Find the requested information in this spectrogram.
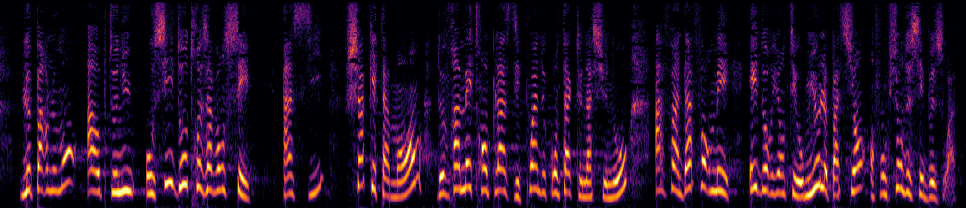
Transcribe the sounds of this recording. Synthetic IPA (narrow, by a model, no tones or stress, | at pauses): ləpaʁləmɑ̃aɔpt̪ənyosid̪ot̪χəzavɑ̃se | ɛ̃siʃaket̪amɑ̃bʁəd̪əvʁamɛt̪χɑ̃plasd̪epwɛ̃d̪əkɔ̃t̪ak̚t̪ənasjɔnoafɛ̃d̪ɛ̃fɔʁmeːd̪ɔʁjɑ̃t̪eomjøləpasjɑ̃ʔɑ̃fɔ̃ksjɔ̃d̪əsebəzwɛ̰̃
